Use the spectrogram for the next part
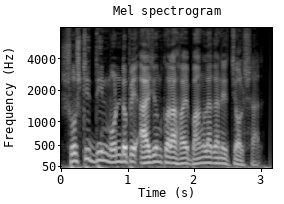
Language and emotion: Bengali, neutral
